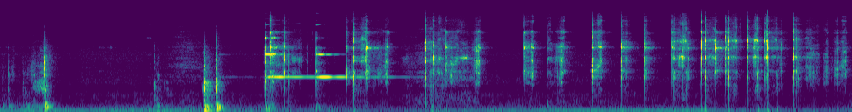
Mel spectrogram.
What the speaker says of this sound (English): we're going to literally take all these into the bowl and give it a damn good stirring through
